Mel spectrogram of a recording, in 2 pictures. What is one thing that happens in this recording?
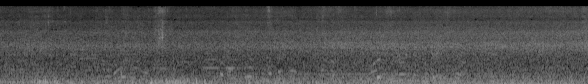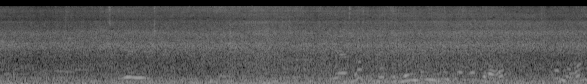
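Wind gusts outdoors, rumbling steadily.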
